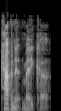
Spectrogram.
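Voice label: "cabinetmaker", British English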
